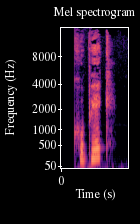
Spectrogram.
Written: kopek

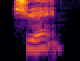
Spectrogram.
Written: cyan

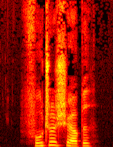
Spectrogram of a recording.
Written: fotoshoppet

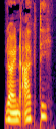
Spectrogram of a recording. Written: løgnagtig

